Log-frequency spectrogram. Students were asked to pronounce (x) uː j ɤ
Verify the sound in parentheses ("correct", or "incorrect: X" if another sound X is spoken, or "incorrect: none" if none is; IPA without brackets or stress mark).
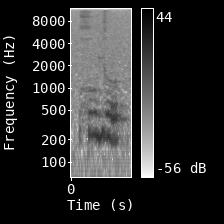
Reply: correct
